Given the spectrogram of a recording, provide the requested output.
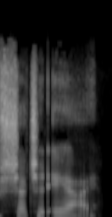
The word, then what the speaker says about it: ShechetAI: Welcome to From the Desk of ShechetAI. That's spelled ShechetAI. And yes, I know what you're thinking, it's pronounced Shechet.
